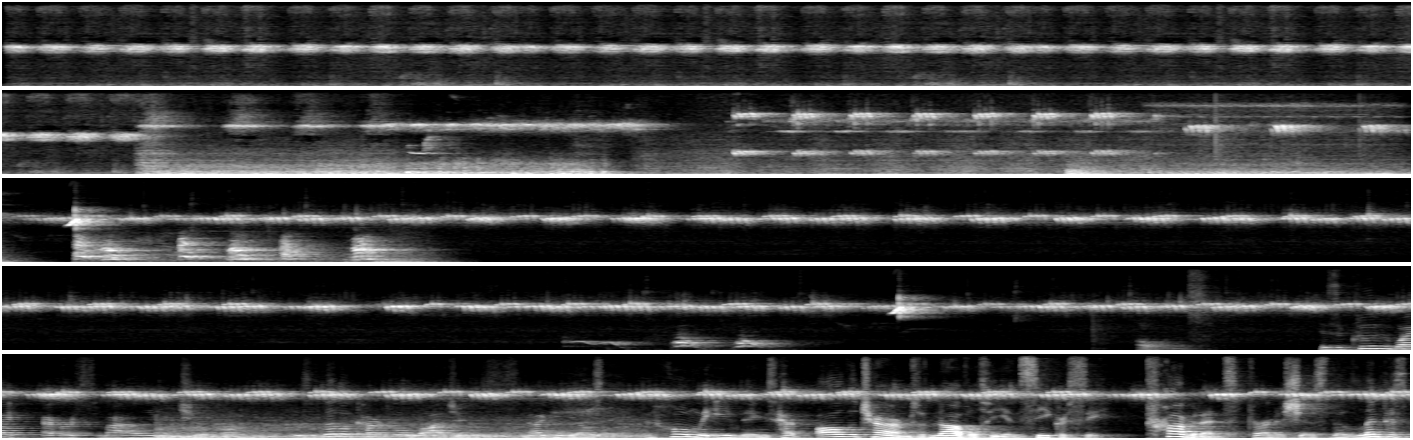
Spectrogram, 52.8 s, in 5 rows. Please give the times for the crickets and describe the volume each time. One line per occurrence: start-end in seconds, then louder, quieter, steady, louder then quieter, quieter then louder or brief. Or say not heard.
0.0-52.7 steady.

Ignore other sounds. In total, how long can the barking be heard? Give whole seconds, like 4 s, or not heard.
4 s.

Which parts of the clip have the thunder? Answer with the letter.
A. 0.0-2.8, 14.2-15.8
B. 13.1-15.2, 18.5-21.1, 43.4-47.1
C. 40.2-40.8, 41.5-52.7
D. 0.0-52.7
B.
